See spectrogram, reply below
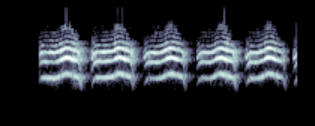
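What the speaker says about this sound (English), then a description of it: "Peacock." A peacock giving a series of five loud, wailing, nasal calls in quick succession, each rising and falling in pitch, ending in a brief clipped sixth note, clear and alone against silence.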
